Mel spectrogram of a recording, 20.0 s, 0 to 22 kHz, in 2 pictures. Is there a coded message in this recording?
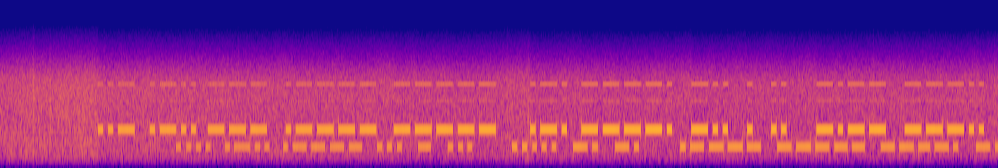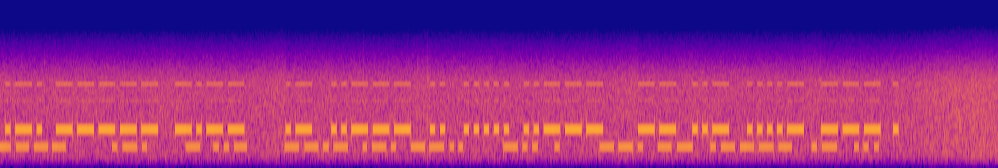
Yes: Morse code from 0.9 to 19.0 s, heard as two keyed tones, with radio static. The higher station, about 24 wpm, 940 Hz: ULO10 R9DEI Y8R0Y A2I52 MU4OE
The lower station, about 24 wpm, 530 Hz: HL1STS 5NN 1090 R TU QRZ DE GM1AS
